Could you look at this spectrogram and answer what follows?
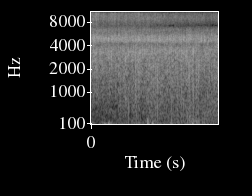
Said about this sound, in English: Why didn't I get that hot iron skillet of smoky meat?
